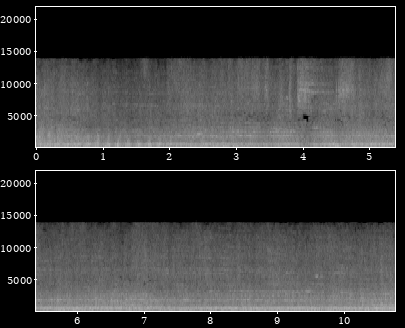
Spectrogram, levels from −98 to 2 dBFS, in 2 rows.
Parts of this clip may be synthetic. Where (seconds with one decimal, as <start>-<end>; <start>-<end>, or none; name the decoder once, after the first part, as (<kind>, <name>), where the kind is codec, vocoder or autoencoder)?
0.0-10.1 (vocoder, BigVGAN v2)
